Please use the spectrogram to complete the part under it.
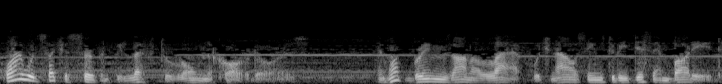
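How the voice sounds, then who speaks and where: A gravelly man narrates an old radio mystery. His delivery is measured and darkly theatrical, over clearly heard music. The sound is thin and narrow, like a vintage broadcast. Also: sits low, very animated. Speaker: radio drama host and narrator. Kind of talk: scripted dramatic narration, 1970s radio mystery. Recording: tinny band-limited 1970s radio broadcast.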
